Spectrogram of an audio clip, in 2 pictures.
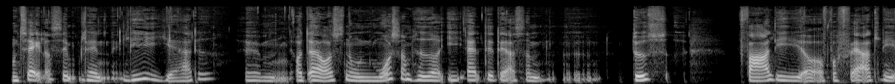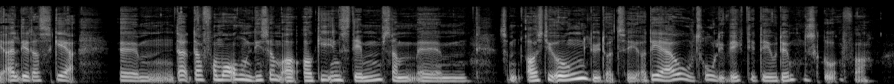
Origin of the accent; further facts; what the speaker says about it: Greenland; som grønlændere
